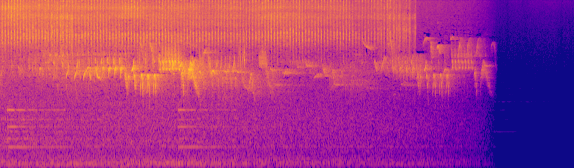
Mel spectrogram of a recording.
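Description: Several birds singing and chirping over a low background rumble. The whole fades down and ends in silence just under ten seconds in.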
